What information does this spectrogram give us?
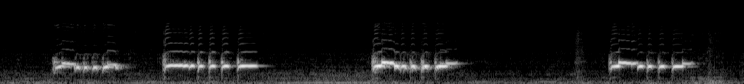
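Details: Local perkutut, the zebra dove, cooing in four crisp phrases of rapid pulsed notes ending in short slurred coos, spaced one to two seconds apart over a faint low background hum.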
